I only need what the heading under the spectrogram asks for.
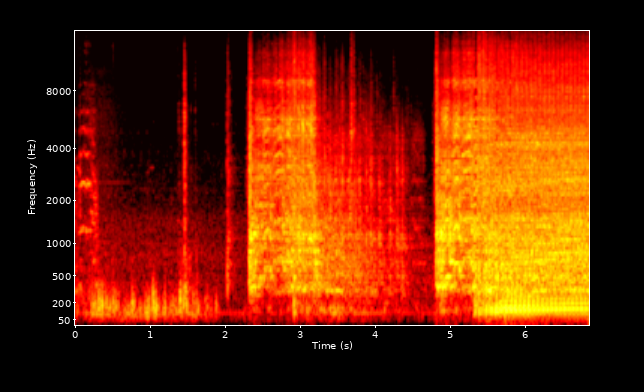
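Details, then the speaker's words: Scag Tiger Cat mower after replacing the deck belt with a correctly sized one: quick chirp at startup then even running with no ongoing squeal; the old belt was the cause of the squealing. "It's just got that little initial squeal when you first start it, and that's it. But it's not squealing like it was, so that was the belt."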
